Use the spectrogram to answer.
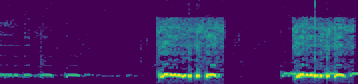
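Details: Local zebra dove kept in a house, prized as a bringer of good fortune: a soft series of low cooing notes, then two bursts of rapid, loud, stuttering coos near one pitch.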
